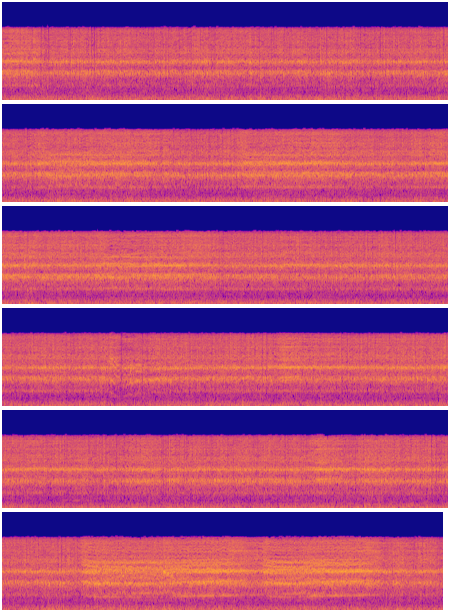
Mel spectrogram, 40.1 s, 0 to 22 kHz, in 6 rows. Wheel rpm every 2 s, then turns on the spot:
160, 160, 160, 160, 160, 160, 160, 160, 160, 160, 160, 150, 160, 160, 160, 160, 160, 160, 160, 160.
none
